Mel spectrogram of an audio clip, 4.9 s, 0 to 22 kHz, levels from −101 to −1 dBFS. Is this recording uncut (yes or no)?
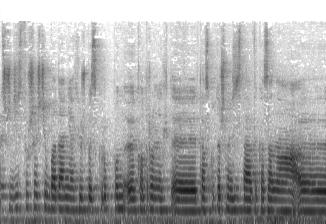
yes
